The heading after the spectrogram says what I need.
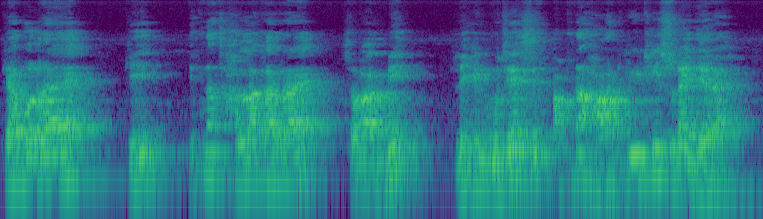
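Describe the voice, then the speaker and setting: A man's voice: a little high, moderate pace, fairly bright tone, a little hiss or hum. A man teaching a primary school English class, breaking words into sounds and drawing out English phrases for pupils to repeat. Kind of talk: classroom lesson in Hindi and English. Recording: echoey room, voice from far off.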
